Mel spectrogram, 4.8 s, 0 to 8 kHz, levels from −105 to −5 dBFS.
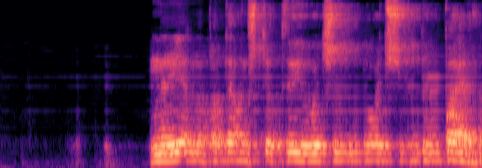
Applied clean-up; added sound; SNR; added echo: neural mask model DeepFilterNet 3.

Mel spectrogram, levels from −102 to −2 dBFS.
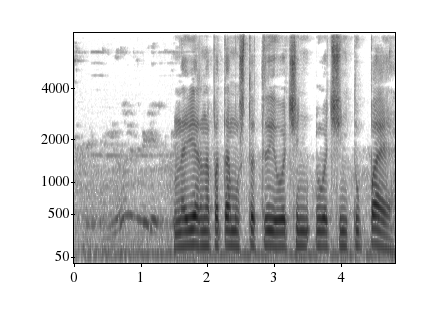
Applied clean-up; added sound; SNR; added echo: none; none; none; none.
